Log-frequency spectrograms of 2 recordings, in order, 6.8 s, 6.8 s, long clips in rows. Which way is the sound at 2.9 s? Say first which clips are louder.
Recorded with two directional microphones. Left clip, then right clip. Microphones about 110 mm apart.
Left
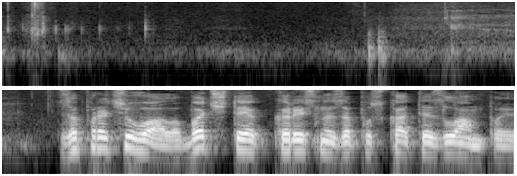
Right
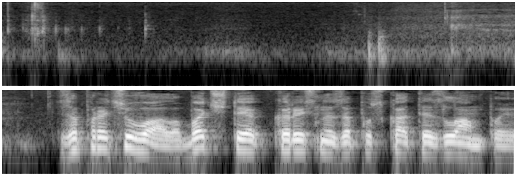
Even; 30° right (ahead or behind).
